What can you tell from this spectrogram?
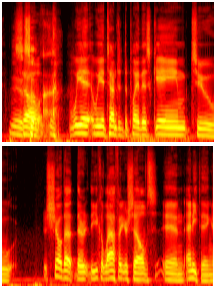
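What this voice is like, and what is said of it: Staten Island New York accent. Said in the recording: “Does my accent sound like I'm saying artistic? ... you're from Staten Island”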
